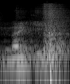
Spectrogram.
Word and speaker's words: Nike: in this part of Canada we called it Nike, but I guess judging from the comments from that last video, it's pronounced Nike mostly everywhere in the world, so let's take it from there.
